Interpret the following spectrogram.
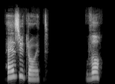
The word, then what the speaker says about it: ظ: The sound is ظ. ظ. It's one of the emphatic sounds.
